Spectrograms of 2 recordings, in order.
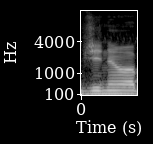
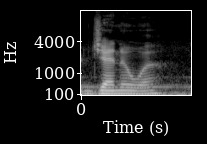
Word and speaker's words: Genoa: Spanish forces and austro-civosian forces converge outside of Genoa but or Genoa the proper pronunciation but um I'll play the scenario a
